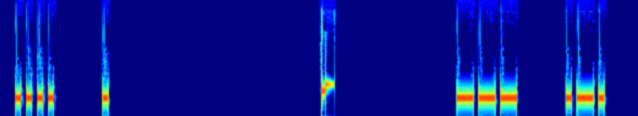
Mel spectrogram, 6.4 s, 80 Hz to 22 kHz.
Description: Morse code, heard as a keyed tone, about 22 wpm, spaced as for 12 wpm, 700 Hz. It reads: HE OR
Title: 3x Character Spacing - Top 200 Words - 22wpm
